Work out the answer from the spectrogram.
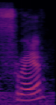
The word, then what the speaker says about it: frère: That's also kind of funny because, like, Freyer, like, just pronounced like that, or I guess it would be more frère, is French for brother.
